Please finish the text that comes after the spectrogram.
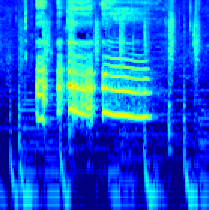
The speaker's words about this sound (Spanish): Y escuchaba ese puto gallo.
